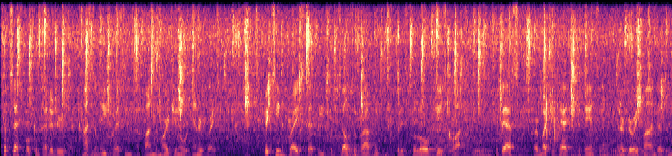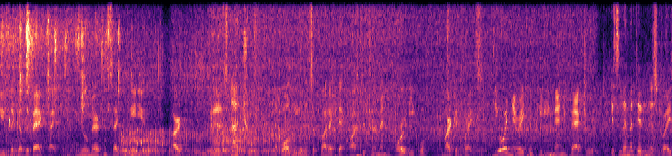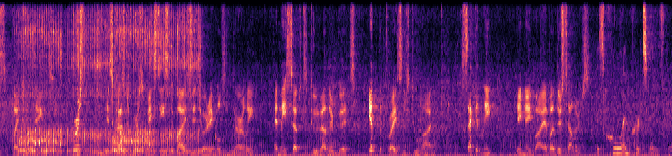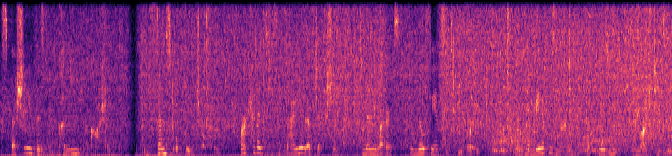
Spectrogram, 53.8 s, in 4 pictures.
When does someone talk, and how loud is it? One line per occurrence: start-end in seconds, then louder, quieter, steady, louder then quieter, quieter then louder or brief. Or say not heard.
0.0-4.5 steady
5.2-53.7 steady.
